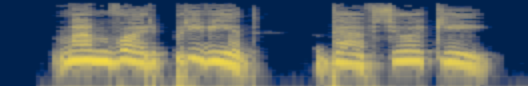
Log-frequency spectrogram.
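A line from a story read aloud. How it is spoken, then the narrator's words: Hissing girl. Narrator (Russian): зашипела приемная дочура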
